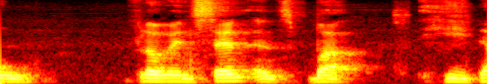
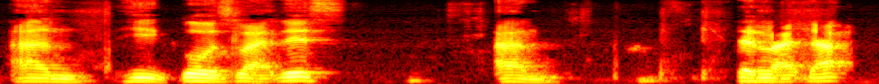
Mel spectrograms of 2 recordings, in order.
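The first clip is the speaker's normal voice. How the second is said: halting slow mimic; 2 semitones lower, slower than usual. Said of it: "concentrating on the speed pattern".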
